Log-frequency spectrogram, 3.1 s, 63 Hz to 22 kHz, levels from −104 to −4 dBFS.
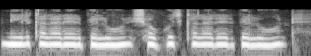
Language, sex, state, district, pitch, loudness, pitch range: Bengali, female, Assam, Hailakandi, 220 Hz, -14 LUFS, 215-225 Hz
